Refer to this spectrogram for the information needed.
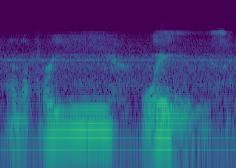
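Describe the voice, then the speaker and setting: A man's voice: medium pitch, very animated, extremely slow. A man telling a rambling, theatrical story, addressing the listener as "lad". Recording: dull lo-fi with faint noise.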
